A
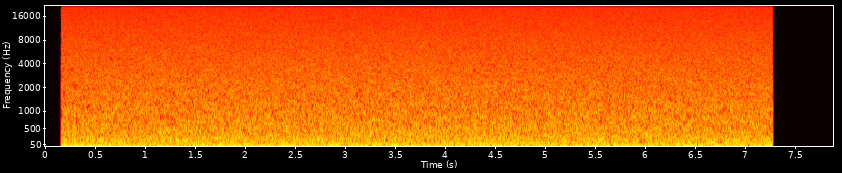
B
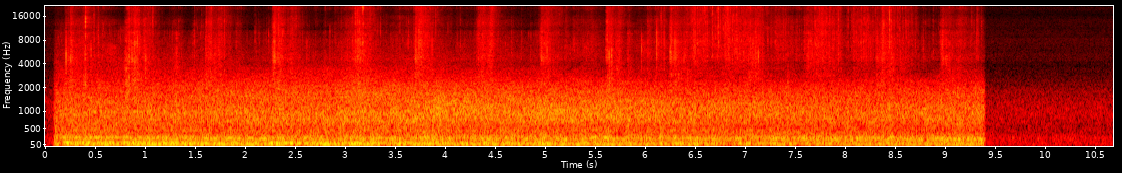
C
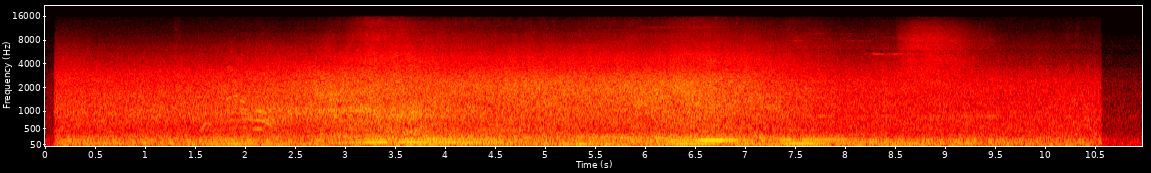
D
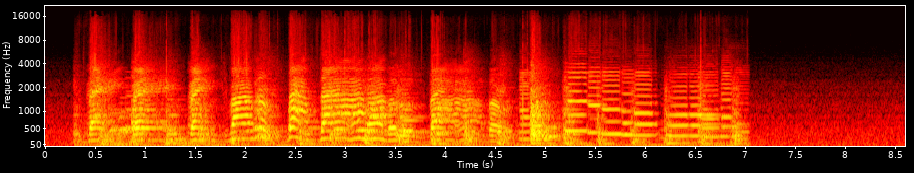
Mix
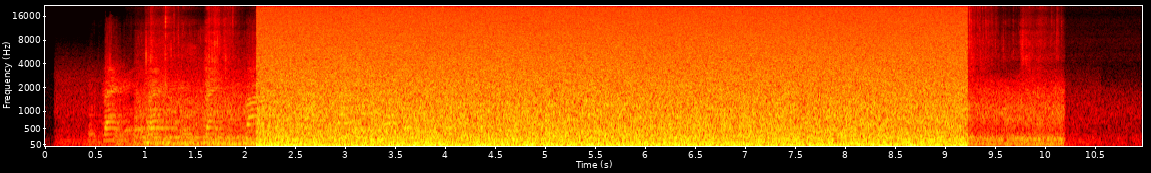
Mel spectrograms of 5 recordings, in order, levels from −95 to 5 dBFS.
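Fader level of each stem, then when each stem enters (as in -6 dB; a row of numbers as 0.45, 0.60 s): +3.0, -2.0, -16.0, -10.0 dB; 1.95, 0.80, 0.00, 0.15 s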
